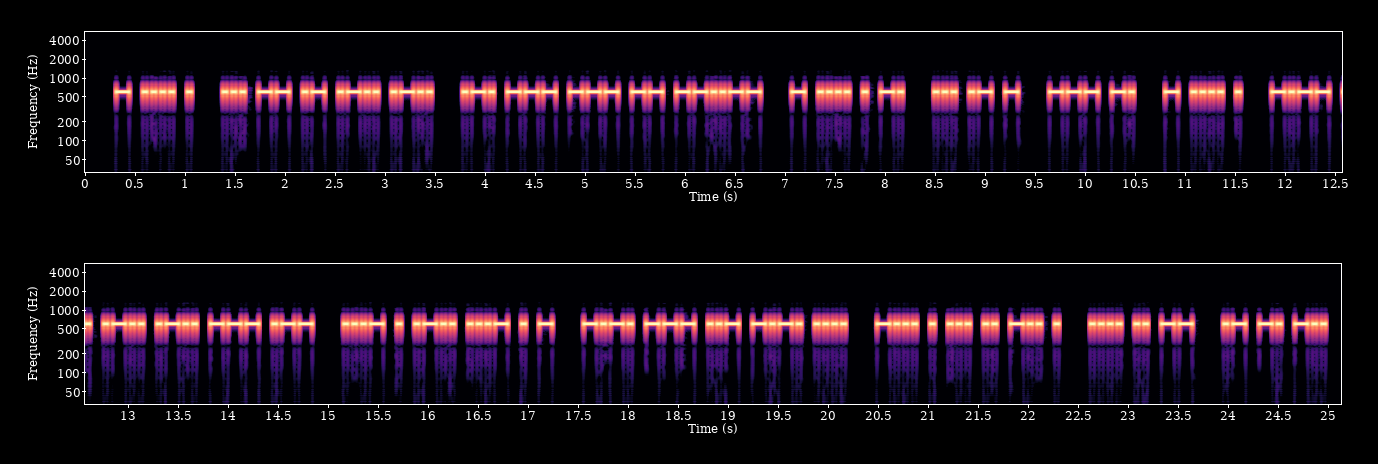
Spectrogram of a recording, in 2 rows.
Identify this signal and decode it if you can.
Morse code, heard as a keyed tone, about 27 wpm, 600 Hz. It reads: THE SMALL ROOM, THEN SAT ON THE YELLOW VELVET COUCH BESIDE HIM AND
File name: Never 0027wpm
